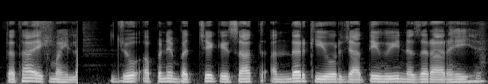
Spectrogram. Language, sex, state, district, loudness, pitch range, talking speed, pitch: Hindi, male, Jharkhand, Ranchi, -16 LUFS, 120-135 Hz, 210 wpm, 130 Hz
